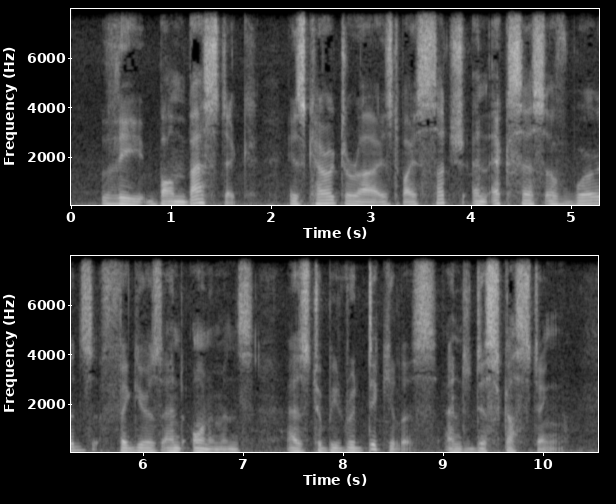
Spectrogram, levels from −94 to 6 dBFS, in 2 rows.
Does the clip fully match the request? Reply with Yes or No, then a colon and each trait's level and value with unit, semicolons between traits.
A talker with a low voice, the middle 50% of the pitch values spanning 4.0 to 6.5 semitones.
No: low, 110 Hz; average, 3.2 semitones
